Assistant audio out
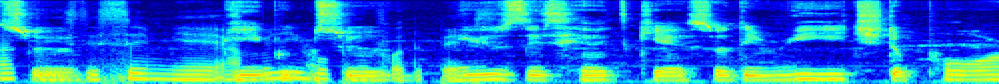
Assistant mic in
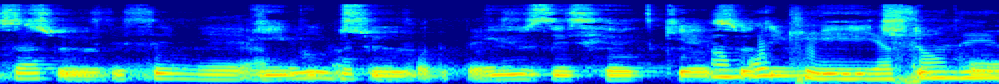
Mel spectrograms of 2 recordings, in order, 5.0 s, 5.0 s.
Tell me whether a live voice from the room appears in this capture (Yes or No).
Yes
